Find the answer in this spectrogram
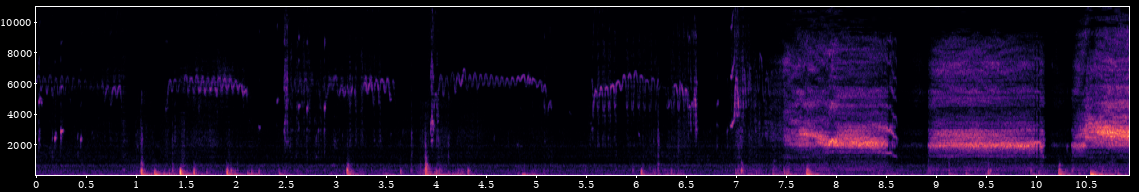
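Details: Barn owls at a nest where an intruding female attacked the nestlings: thin high whistled notes repeat every second or so with knocking thumps, then long harsh broadband screeches take over near the end.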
